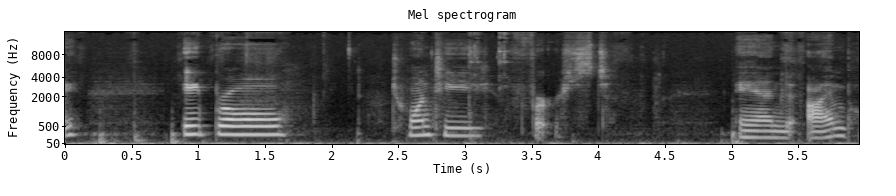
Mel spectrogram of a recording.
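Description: Pages of a sketchbook rustle as they are turned.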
